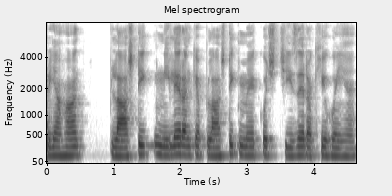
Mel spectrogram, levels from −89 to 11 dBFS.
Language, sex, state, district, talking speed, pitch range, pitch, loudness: Hindi, male, Jharkhand, Garhwa, 155 wpm, 130-140 Hz, 135 Hz, -20 LUFS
